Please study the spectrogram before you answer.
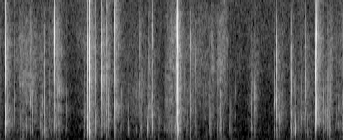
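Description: Fingertips press and crinkle the clear cellophane wrapper around the edges of a blue Carnival cotton towel folded flat inside. The clip is a steady run of dry, crackling crinkles with sharp, bright snaps that die away instantly, over a quiet, soft background.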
